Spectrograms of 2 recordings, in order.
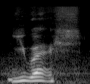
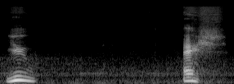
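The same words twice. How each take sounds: First: The letters are said together without a pause. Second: A long pause falls between the two letters. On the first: The speaker calls it right. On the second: The speaker calls it wrong.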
